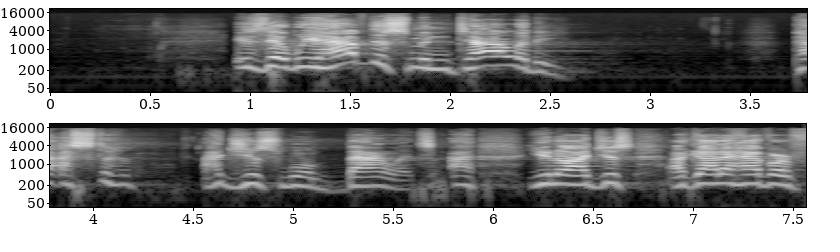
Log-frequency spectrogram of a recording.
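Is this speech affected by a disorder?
No.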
